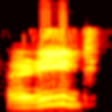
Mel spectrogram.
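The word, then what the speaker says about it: read: সেজন্য হবে কি হবে রিড রিডের তিনটা ফম কি হয় রিড রেড রেড তাহলে কি হবে রেড এডি বানান একই উচ্চারণ আলাদা এটা ভিওয় এটা ভিট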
